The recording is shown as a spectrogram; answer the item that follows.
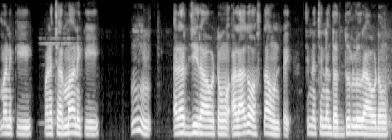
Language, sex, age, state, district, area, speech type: Telugu, male, 45-60, Andhra Pradesh, Krishna, urban, spontaneous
